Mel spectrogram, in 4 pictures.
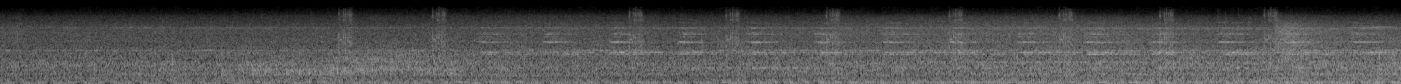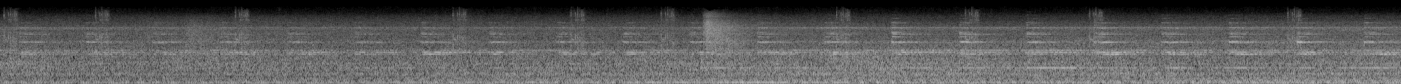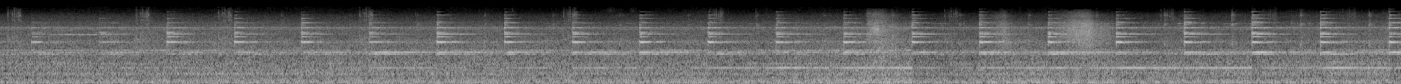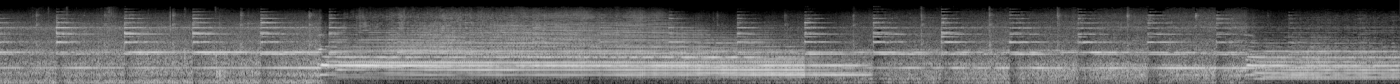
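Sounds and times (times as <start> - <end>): wheels clicking over rail joints: 4.2 - 45.9
locomotive air horn: 45.2 - 50.8, 54.5 - 56.0.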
